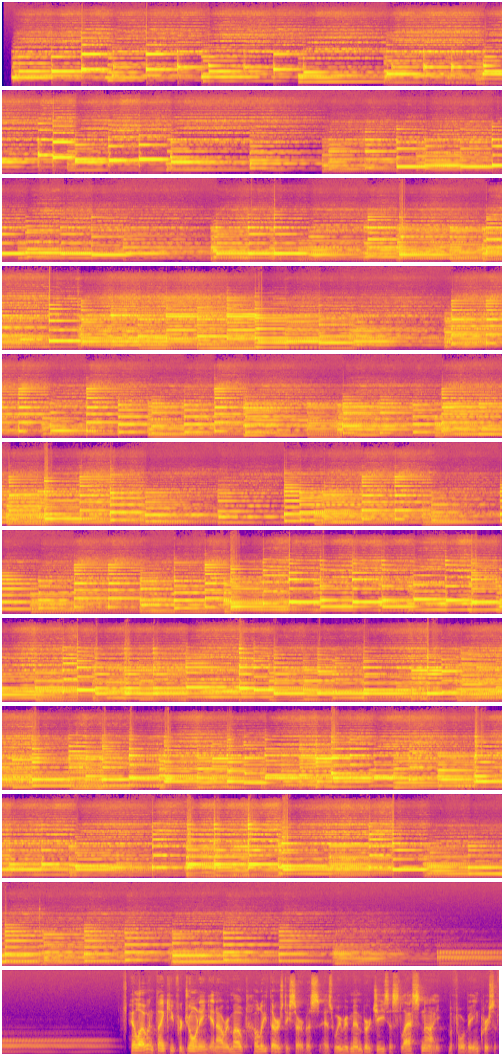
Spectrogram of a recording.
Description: Prelude - 'When I Survey the Wondrous Cross"
Special Music - 'When I Survey the Wondrous Cross" by the Praise Team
